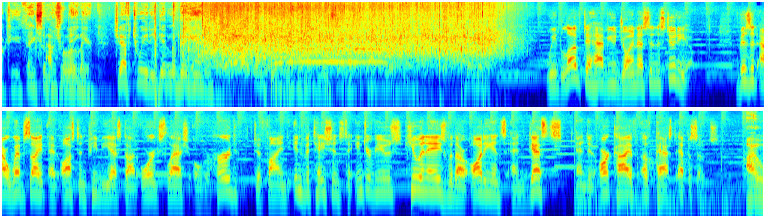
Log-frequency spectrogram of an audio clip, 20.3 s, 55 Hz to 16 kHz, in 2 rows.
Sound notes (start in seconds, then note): 2.2 audience cheers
